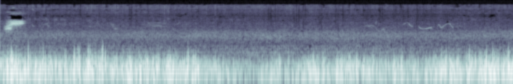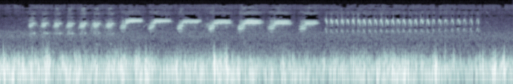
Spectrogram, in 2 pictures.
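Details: European goldfinch, migratory, at a trapping site: a faint note early on, then about eight rapid downslurred whistles followed by a sustained buzzy trill, with gusting wind rumbling underneath.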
